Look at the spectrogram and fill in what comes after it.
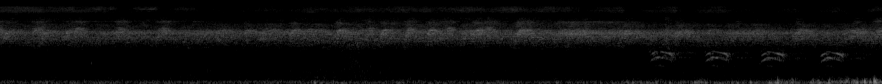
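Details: A dense, high cicada chorus in a Seoul, Korea garden in summer hums on steadily; near the end a crow calls four times at regular intervals.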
